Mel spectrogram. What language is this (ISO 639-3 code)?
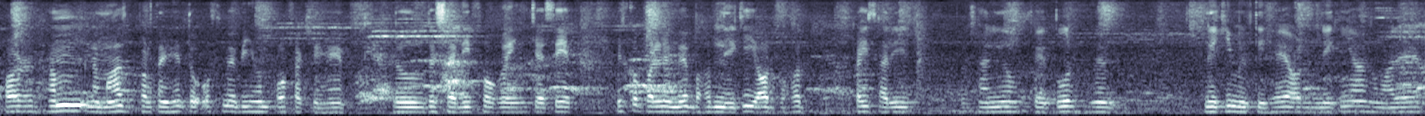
urd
